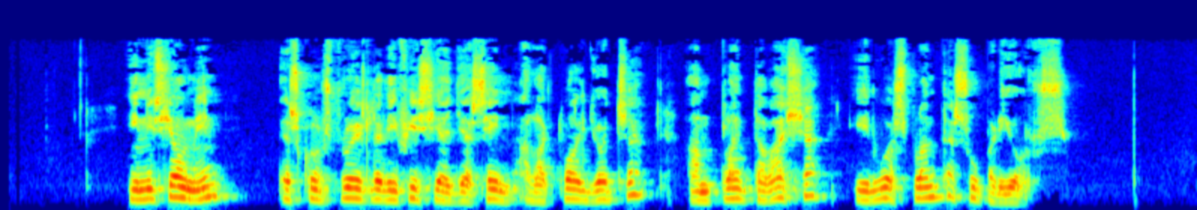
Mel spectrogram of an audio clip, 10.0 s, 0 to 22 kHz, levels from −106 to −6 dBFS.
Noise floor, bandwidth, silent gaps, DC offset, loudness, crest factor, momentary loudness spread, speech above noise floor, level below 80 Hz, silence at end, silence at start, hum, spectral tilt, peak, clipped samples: -77 dBFS; 11.5 kHz; none; under 0.1%; -30 LUFS; 18 dB; 10 LU; 48 dB; -82 dBFS; 1.1 s; 1.05 s; none; -3.5 dB/octave; -12 dBFS; under 0.1%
